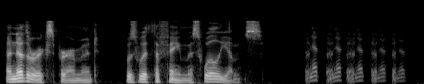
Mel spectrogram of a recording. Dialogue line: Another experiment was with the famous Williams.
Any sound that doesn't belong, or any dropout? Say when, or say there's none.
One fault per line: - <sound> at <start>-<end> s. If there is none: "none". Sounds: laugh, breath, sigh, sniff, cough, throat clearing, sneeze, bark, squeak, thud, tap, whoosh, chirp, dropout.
- laugh at 3.1-4.1 s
